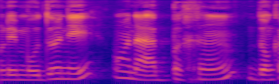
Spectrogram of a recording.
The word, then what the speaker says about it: brun: mots donnés on a brin donc attention à la prononciation pourquoi brin le féminin brune brune donc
